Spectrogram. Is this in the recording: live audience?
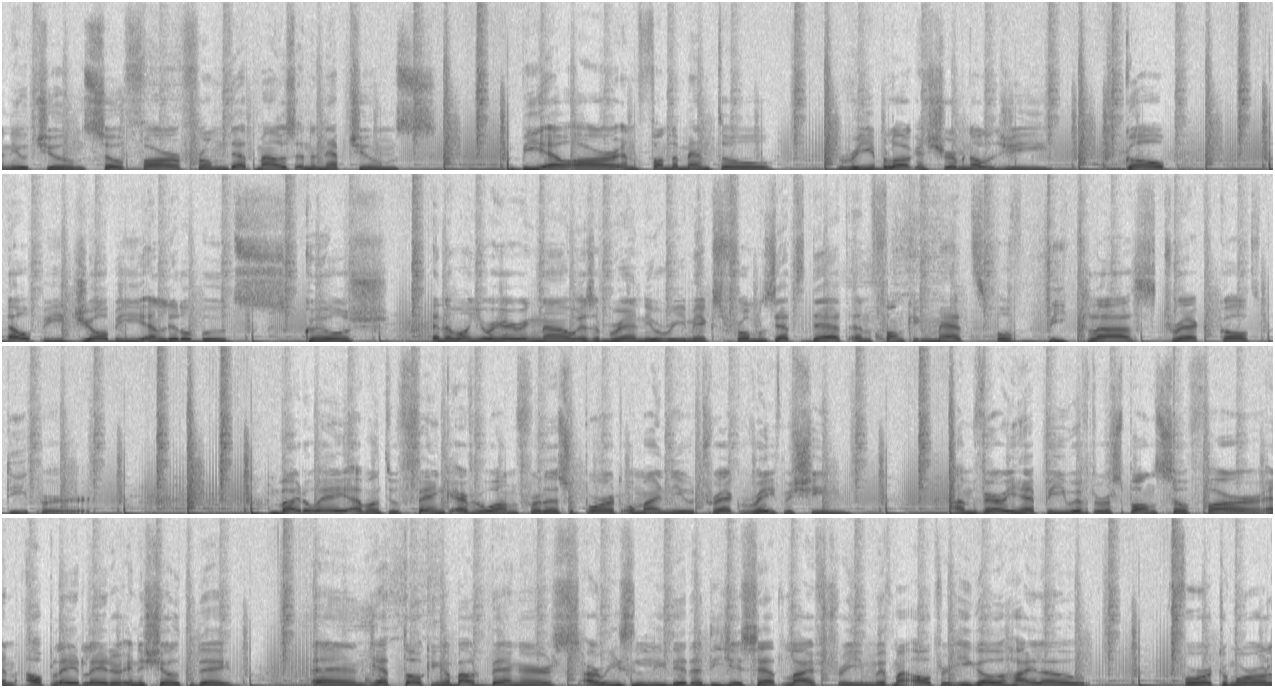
no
